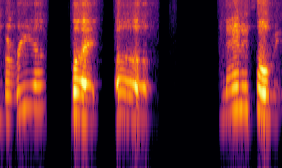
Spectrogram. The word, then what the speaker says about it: birria: It's I say birria, but Nanny told me it's pronounced birria.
